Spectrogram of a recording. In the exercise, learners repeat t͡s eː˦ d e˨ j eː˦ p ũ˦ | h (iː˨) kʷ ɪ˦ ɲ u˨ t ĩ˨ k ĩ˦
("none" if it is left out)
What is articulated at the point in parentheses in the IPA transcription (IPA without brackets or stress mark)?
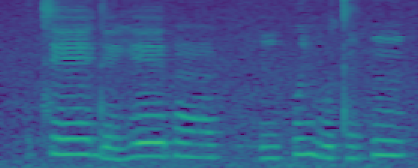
iː˨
